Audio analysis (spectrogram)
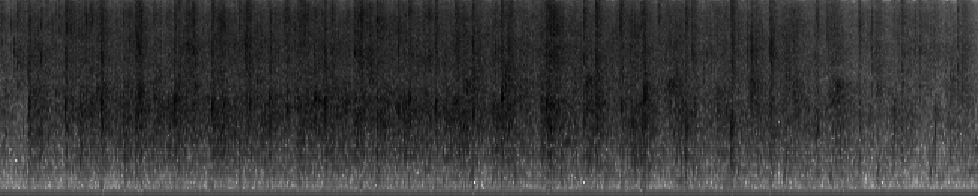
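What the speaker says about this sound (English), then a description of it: "Let's give them one more round of applause." An audience at a school board meeting claps in a dense, steady round of applause that holds at an even, fairly loud level for several seconds, with no voices over it.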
